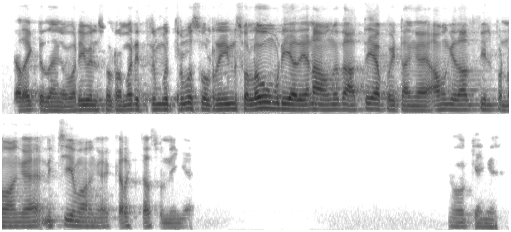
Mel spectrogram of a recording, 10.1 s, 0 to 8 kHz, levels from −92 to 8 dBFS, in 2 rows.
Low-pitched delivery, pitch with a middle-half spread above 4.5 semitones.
No: low, 125 Hz; average, 3.1 semitones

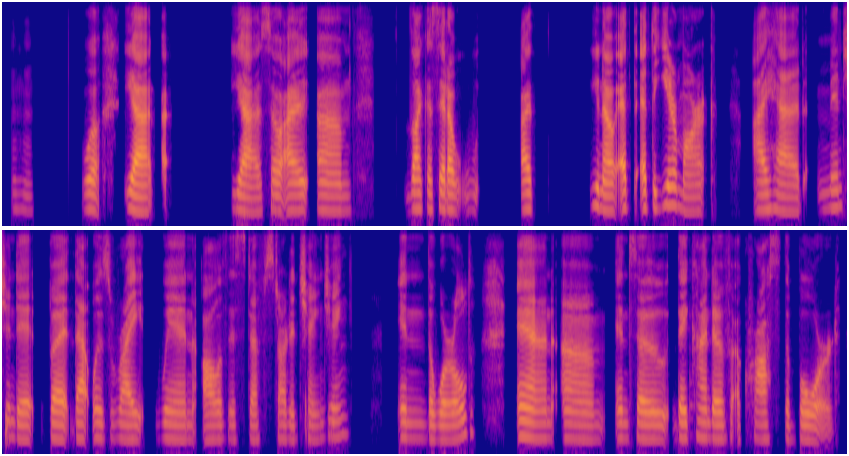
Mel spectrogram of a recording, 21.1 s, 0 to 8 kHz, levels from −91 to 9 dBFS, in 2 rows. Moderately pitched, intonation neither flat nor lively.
No: medium, 150 Hz; narrow, 1.8 semitones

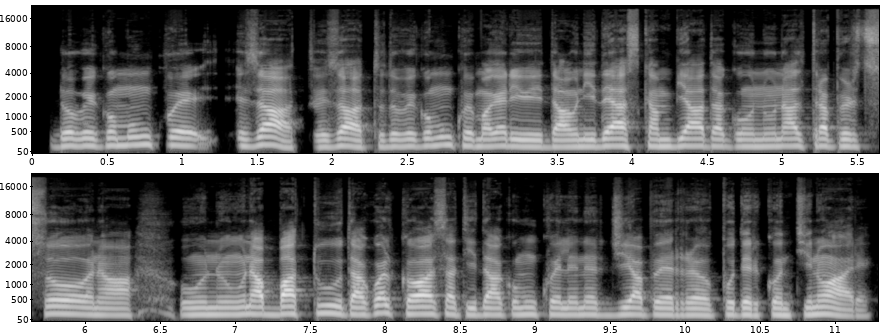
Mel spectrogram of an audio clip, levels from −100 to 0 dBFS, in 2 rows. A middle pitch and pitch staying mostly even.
Yes: medium, 145 Hz; narrow, 1.8 semitones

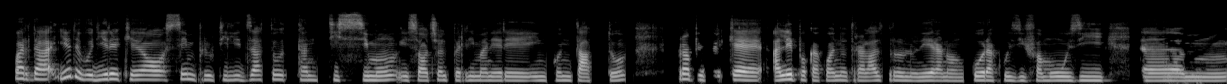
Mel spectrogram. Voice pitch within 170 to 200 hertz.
Yes: high, 190 Hz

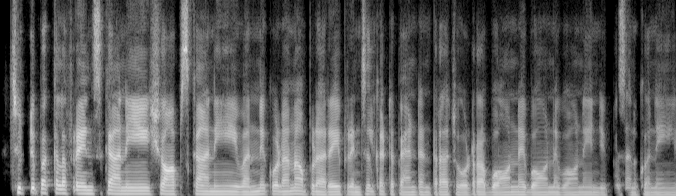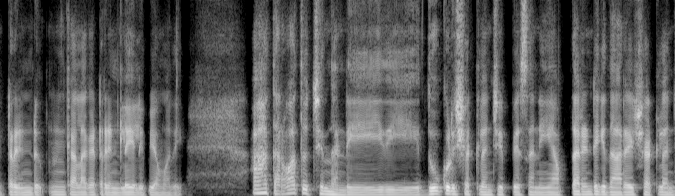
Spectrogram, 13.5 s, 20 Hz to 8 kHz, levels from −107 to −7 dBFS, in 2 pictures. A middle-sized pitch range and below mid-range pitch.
Yes: average, 3.1 semitones; low, 100 Hz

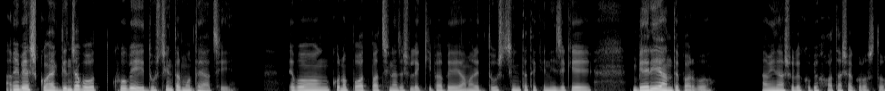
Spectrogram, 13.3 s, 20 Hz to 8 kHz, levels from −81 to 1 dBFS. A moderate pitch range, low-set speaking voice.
Yes: average, 3.4 semitones; low, 125 Hz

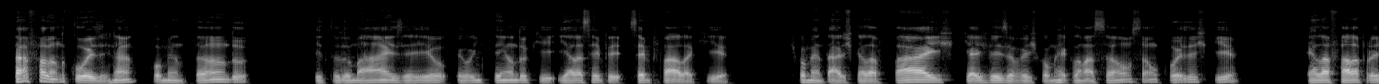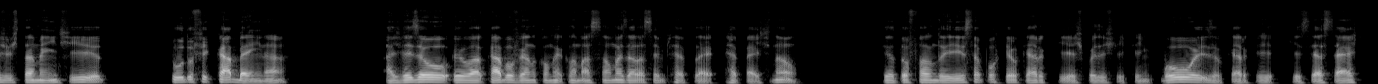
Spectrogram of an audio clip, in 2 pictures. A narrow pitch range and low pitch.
Yes: narrow, 2.2 semitones; very low, 95 Hz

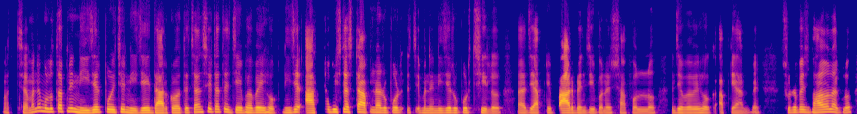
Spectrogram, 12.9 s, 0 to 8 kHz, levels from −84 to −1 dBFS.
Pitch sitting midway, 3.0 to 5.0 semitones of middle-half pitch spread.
Yes: medium, 150 Hz; average, 4.6 semitones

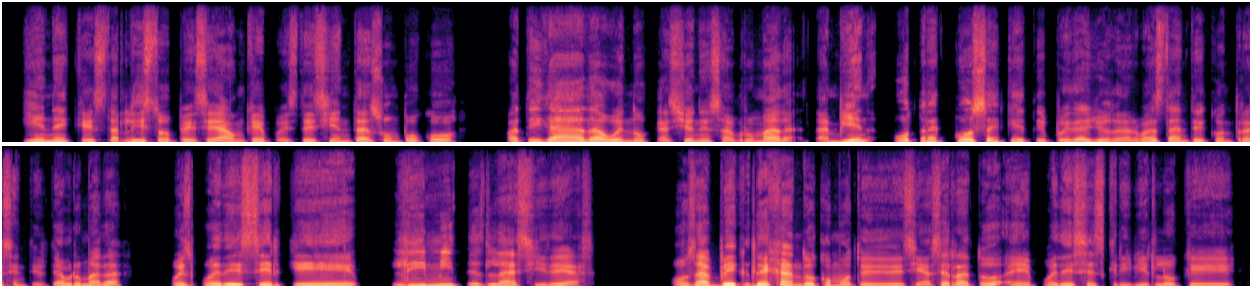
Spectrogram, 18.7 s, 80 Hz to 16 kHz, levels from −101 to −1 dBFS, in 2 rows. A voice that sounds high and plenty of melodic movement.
No: medium, 140 Hz; wide, 6.4 semitones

